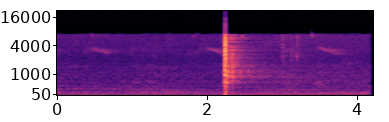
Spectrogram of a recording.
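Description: Pneumatic antenna launcher firing once about two seconds in: a single sharp pop of released compressed air that trails off briefly, sending a projectile with fishing line over the treetops.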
